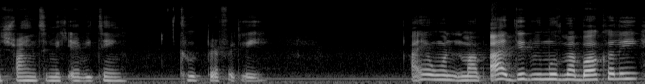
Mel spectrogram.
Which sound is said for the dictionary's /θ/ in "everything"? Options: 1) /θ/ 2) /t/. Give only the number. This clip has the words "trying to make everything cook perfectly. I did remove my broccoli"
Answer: 1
